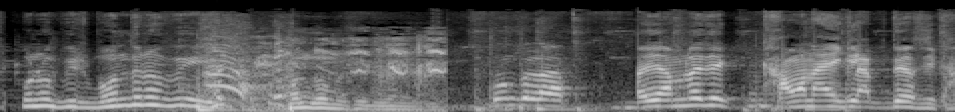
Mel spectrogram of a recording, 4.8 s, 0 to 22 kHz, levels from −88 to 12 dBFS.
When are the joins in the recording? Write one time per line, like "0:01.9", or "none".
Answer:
0:02.3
